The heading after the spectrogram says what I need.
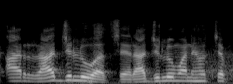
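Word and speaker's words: الرِّجْلُ: এক দুই তিন কারণ র এর উপরে তাসদিদ আছে মানে র টা ডাবল উচ্চারণ হবে হ্যাঁ হ্যাঁ হ্যাঁ হ্যাঁ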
